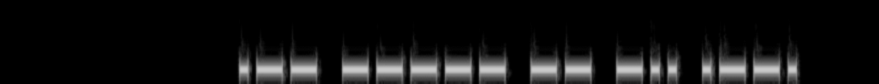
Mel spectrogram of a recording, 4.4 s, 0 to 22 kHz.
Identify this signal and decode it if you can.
Morse code, heard as a keyed tone, about 28 wpm, 700 Hz. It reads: W0MDP
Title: USA Call Signs - 5 Characters - 4x Character Spacing - 28wpm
